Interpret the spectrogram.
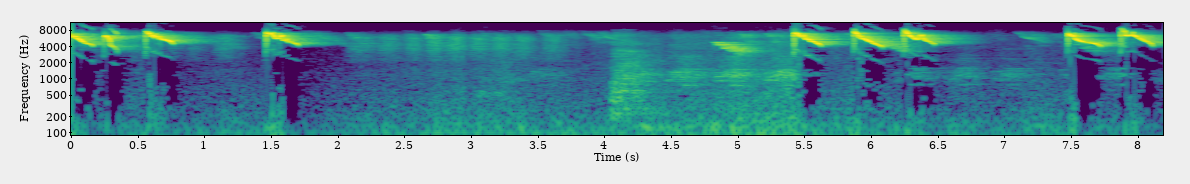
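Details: White-eye song meant to stimulate singing: clusters of sharp high downward-sliding chirps at the start and end, with a softer trilling, twittering passage between them.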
